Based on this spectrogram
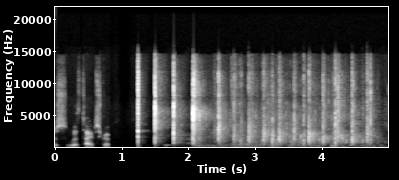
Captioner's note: scattered applause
